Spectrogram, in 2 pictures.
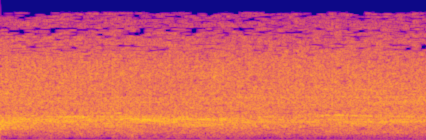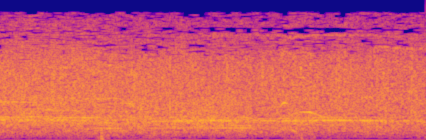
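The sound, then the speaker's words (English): A large crowd claps continuously with scattered shouts and cheers, a dense, steady roar of applause filling the room for several seconds. “I mean, even you folks in the balcony ought to be on your feet shouting and clapping your hands.”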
